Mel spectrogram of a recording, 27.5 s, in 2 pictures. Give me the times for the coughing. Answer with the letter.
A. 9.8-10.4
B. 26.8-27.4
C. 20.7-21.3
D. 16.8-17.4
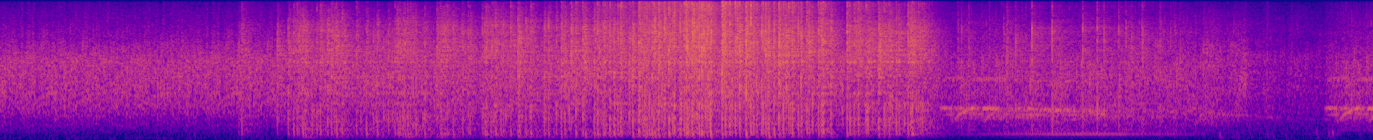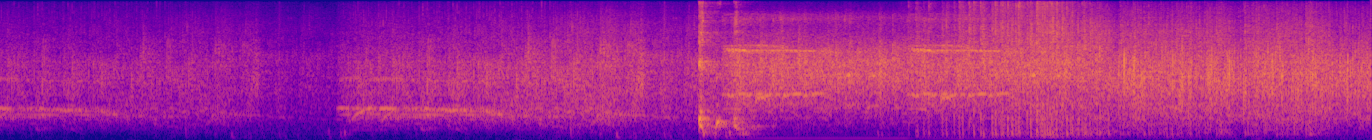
C.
